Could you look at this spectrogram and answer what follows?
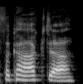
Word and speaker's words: fakakta: probably different spellings of it but it is fakakta here is the probable cause affidavit filed on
